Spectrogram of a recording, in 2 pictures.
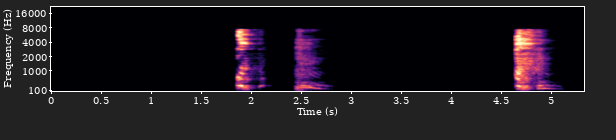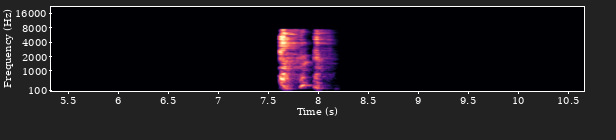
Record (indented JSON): {
  "three_cough_length": "10.7 s",
  "three_cough_amplitude": 17204,
  "three_cough_signal_mean_std_ratio": 0.21,
  "survey_phase": "beta (2021-08-13 to 2022-03-07)",
  "age": "18-44",
  "gender": "Female",
  "wearing_mask": "No",
  "symptom_cough_any": true,
  "symptom_runny_or_blocked_nose": true,
  "symptom_fatigue": true,
  "symptom_headache": true,
  "symptom_onset": "5 days",
  "smoker_status": "Never smoked",
  "respiratory_condition_asthma": false,
  "respiratory_condition_other": false,
  "recruitment_source": "Test and Trace",
  "submission_delay": "1 day",
  "covid_test_result": "Positive",
  "covid_test_method": "ePCR"
}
